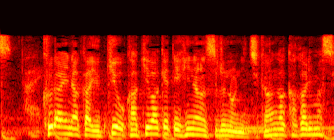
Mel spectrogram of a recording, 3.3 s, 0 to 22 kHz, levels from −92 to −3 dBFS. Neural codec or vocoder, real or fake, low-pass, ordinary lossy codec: none; real; none; none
